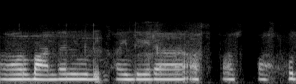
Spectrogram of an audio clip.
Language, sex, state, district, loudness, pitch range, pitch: Hindi, female, Chhattisgarh, Sukma, -16 LUFS, 235-240 Hz, 235 Hz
